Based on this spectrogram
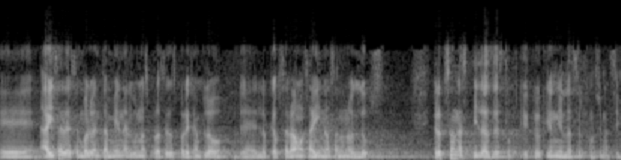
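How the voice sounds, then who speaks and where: A man talks at a very fast pace. Audible room echo and noticeable background noise surround him. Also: medium pitch for a man, ordinary pitch variation. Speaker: astrophysics researcher. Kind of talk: conference talk. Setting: conference hall with PA system.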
